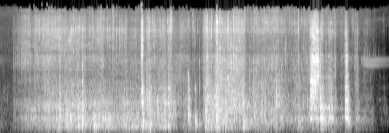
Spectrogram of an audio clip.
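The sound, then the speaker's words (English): Wooden creaking and knocking from a small rowing boat, with irregular clunks and strains over a steady low rumble of movement, moderately loud, no voices. “He gets into the small boat with Ferocious Fred and Dirty Duncan.”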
